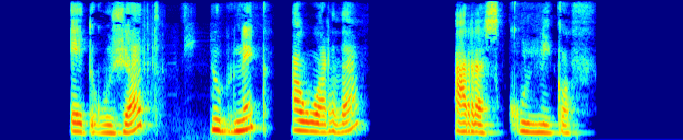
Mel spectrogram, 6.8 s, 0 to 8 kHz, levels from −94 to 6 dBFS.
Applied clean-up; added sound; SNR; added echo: neural mask model DeepFilterNet 3.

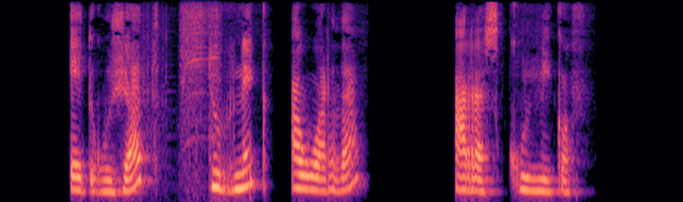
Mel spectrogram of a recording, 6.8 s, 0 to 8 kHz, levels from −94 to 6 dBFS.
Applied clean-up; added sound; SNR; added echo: neural mask model RNNoise.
